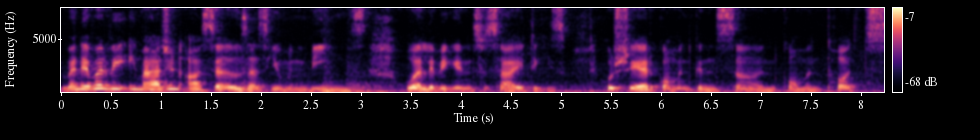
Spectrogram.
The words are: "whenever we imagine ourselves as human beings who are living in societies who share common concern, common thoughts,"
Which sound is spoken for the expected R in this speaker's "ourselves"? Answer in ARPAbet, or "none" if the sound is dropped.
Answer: R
